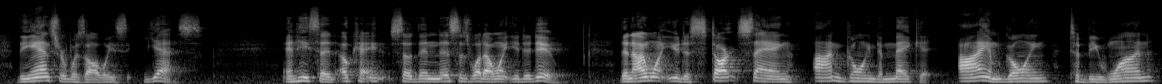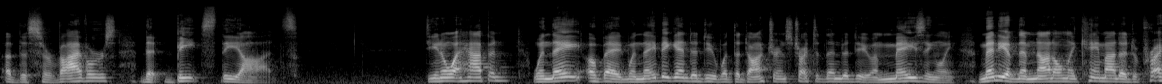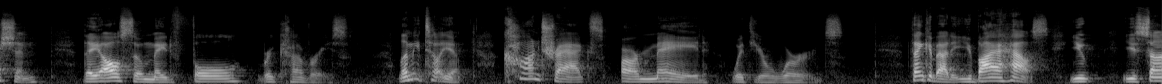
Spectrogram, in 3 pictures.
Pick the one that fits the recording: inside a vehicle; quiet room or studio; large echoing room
large echoing room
